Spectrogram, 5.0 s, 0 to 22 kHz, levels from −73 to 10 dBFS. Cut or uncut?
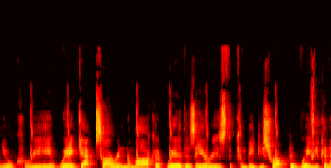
uncut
